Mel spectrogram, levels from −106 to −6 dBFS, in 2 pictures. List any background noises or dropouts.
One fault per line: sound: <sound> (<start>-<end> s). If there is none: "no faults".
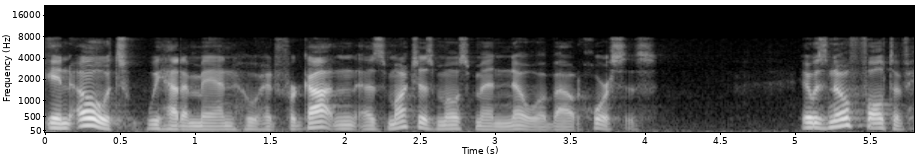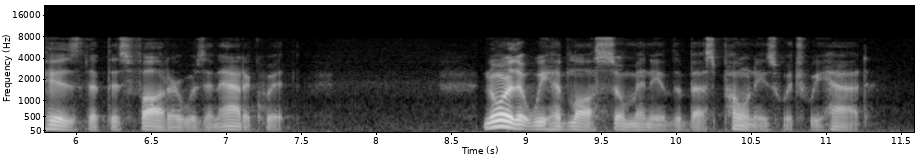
no faults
